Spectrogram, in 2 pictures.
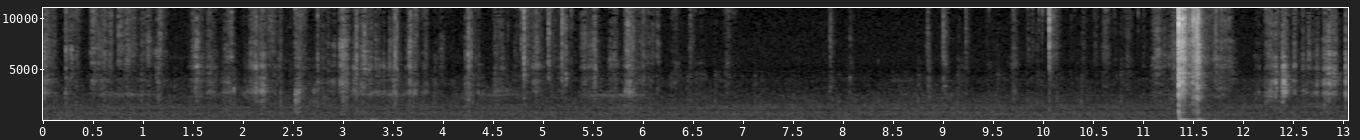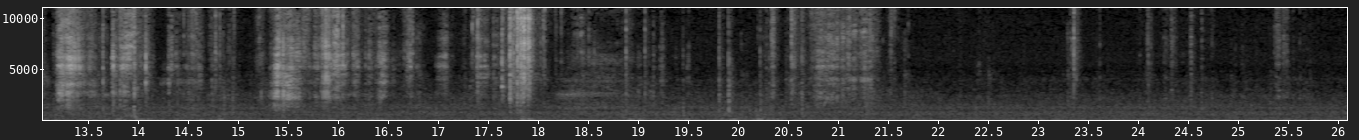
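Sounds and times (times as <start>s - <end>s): scraping and rubbing on keyboard: 0.0s - 6.4s, 8.9s - 21.7s.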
